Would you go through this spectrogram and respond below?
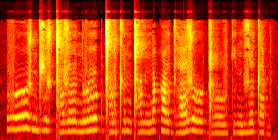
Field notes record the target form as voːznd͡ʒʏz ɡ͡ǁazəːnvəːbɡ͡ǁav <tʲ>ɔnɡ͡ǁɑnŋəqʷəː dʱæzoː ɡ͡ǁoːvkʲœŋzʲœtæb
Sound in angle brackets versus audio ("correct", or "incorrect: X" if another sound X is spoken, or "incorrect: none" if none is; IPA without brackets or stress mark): correct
